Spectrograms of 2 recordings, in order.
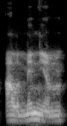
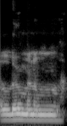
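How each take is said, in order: First: It is said the British way. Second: It is said the American way.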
